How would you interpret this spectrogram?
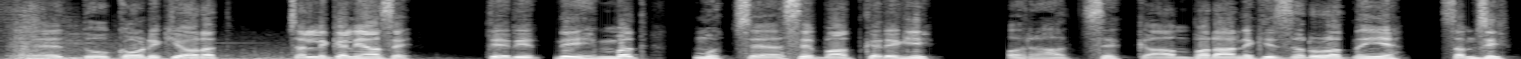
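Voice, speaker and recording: A man's voice: on the high side, normal speed, close to an everyday voice. A man voicing a lecherous, bullying rich village moneylender in a cartoon story, with a leering, domineering manner. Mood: angry, scornful. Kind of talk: Hindi cartoon story acting.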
